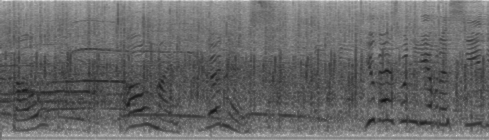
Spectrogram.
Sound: crowd applauding

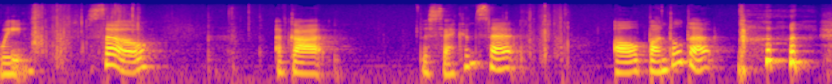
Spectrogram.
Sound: laughs

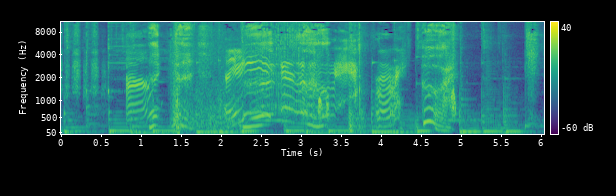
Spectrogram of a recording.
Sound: groans

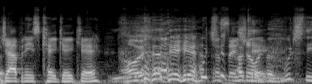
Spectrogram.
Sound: laughs

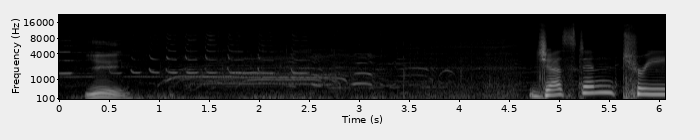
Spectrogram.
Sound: airhorn sounds

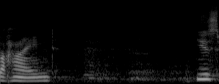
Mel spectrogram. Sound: audience speaking faintly

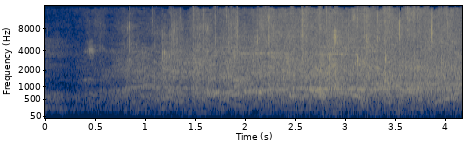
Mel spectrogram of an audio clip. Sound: audience cheering

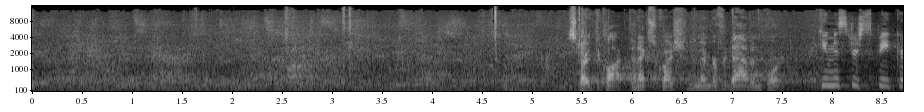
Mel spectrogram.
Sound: conversation din

